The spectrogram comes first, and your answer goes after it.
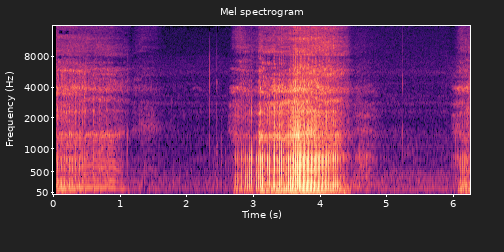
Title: Dad is snoring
